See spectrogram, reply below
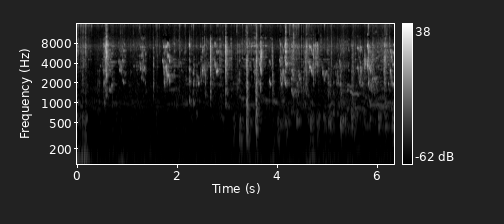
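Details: Pet budgies chattering in quick, irregular clicks and sharp high chirps, densely packed and scratchy, some notes ticking sharply through the stream.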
